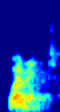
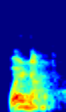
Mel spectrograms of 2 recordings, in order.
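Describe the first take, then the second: First: It is said as one contracted word. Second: It is said as two separate full words. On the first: "lo uniéramos en una sola palabra" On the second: "Es solamente agregarle not al ladito"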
